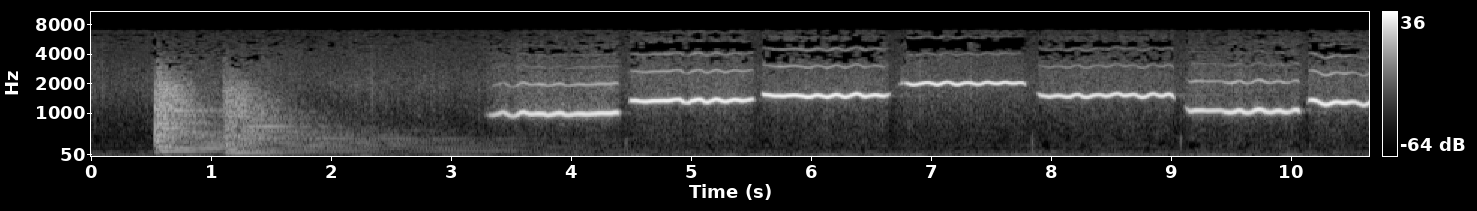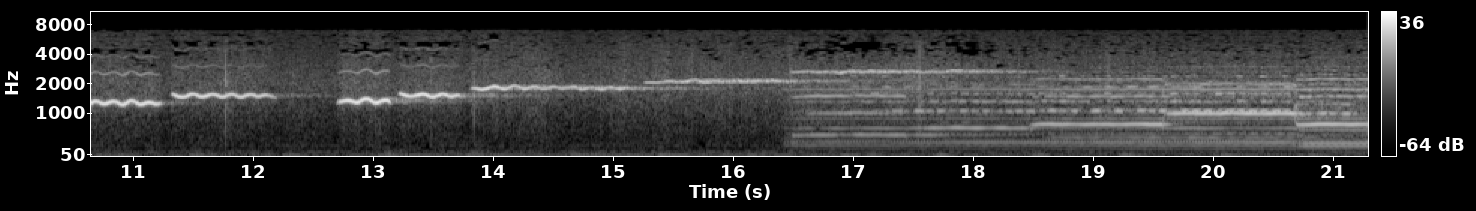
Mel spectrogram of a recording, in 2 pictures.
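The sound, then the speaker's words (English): A clear, loud whistled melody of sustained notes rising and falling in a slow, eerie tune, the signal tune of the Signal Oil program The Whistler, with orchestral music swelling in underneath as it ends. No talking. “That whistle be your signal for the Signal Oil program, The Whistler, each Sunday night at this same time.”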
